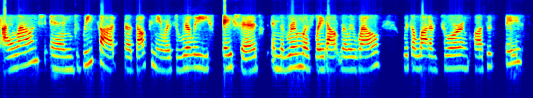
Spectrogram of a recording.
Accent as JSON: {"language": "English", "region": "Florida", "country": "United States", "said": "I'm actually from Florida"}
